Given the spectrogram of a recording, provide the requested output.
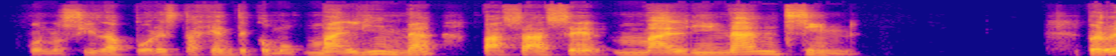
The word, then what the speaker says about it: Malina: Entonces, a la mujer que los españoles le llaman marina, los hablantes del nawuatel dicen malina porque no pueden pronunciar la r, le dicen malina.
